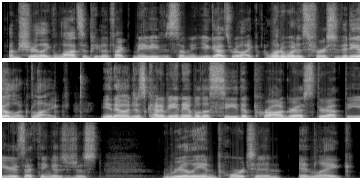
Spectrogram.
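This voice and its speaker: A young man animates stop-motion on stream and talks casually with his chat, rambling, laughing often, and stumbling through fillers and self-corrections. His medium-pitched voice is a little mellow and a little fast, captured dry at studio quality.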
